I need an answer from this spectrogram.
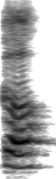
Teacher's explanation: So when I say k, then you can also feel, when you produce the sound k, that the back of the part, your back of the tongue is touching your soft palate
